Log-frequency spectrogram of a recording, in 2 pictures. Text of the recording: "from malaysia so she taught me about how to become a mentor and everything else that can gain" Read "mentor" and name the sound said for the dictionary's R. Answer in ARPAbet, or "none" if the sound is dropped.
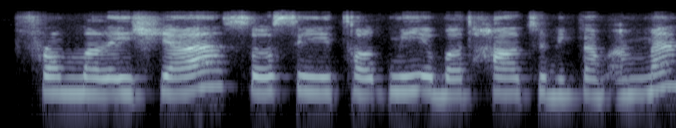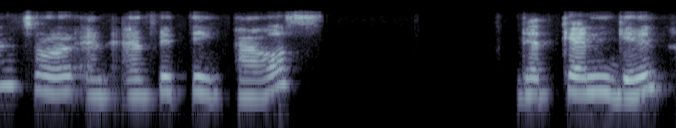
L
